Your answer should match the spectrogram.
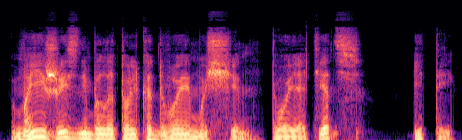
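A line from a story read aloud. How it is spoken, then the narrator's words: Quiet reply. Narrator (Russian): Она тихо ответила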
